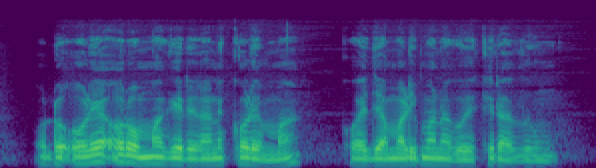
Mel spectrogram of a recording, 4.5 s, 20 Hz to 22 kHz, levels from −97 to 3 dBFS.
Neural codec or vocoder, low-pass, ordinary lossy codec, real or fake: none; 14.4 kHz; none; real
